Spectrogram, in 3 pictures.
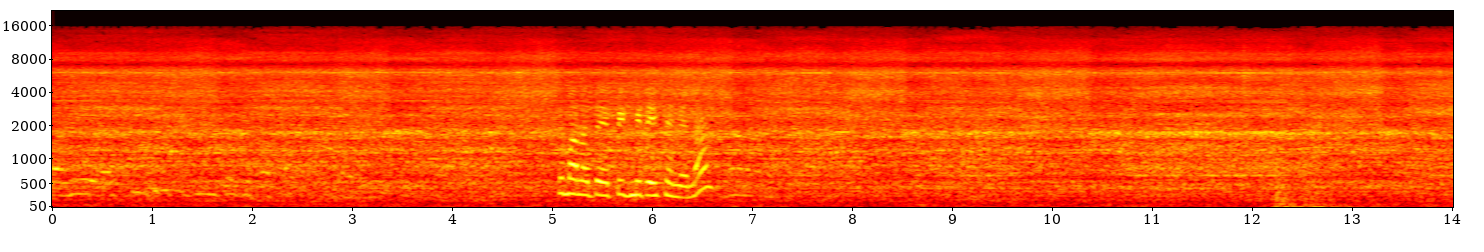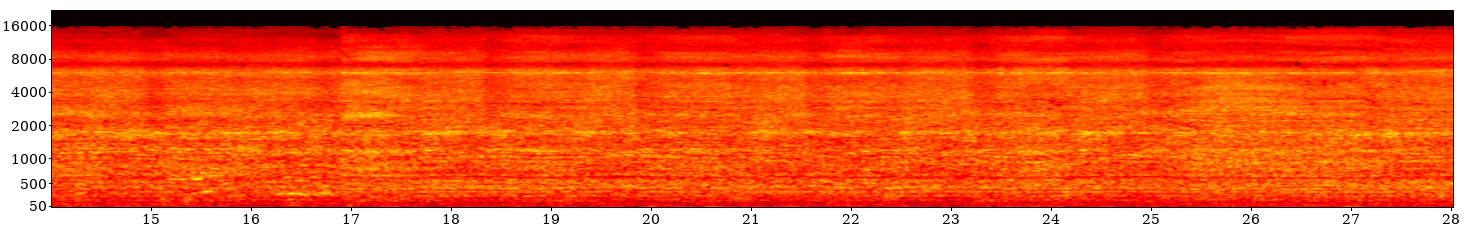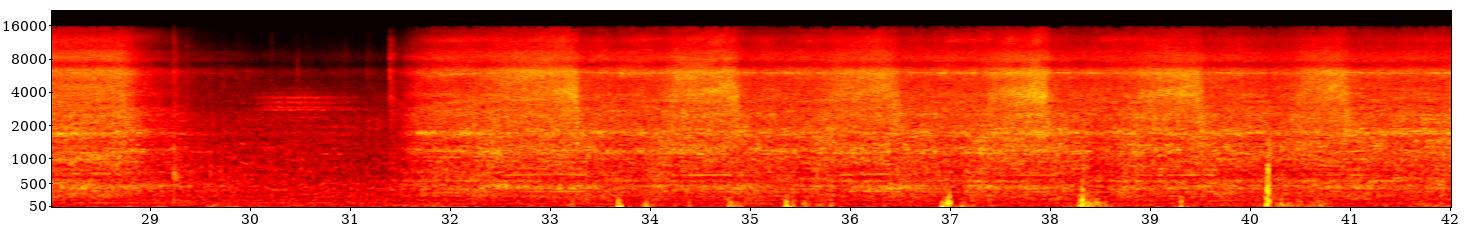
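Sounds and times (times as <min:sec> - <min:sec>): hair dryer blowing: 0:00.0 - 0:29.5, 0:31.4 - 0:42.0.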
